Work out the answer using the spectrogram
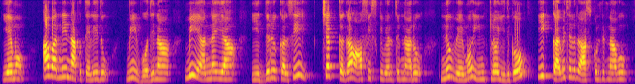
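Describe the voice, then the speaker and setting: A woman voicing a sharp-tongued, scheming young wife who taunts and coaxes her husband. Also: a little high, close to an everyday voice. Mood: taunting. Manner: taunting, then coaxing.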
